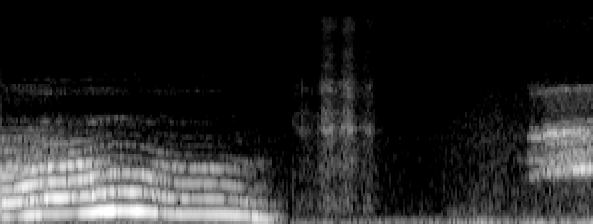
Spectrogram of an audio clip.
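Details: In the morning before breakfast, a wolfdog calling for food gives a smooth, rich howl that rises gently and then slides down before fading, while a fennec fox howls back to it.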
